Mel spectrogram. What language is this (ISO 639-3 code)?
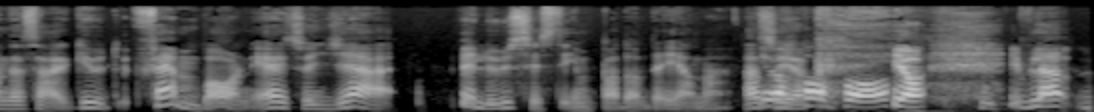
swe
